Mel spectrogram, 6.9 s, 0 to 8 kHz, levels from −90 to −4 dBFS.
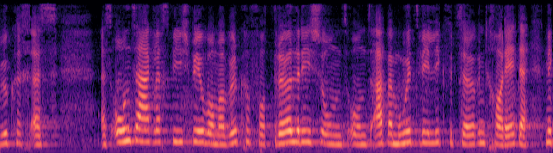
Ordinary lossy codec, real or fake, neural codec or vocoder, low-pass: AAC, 32 kbps; real; none; 7.2 kHz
